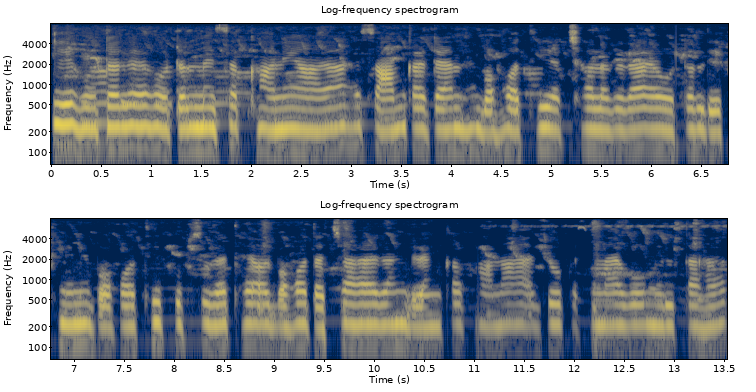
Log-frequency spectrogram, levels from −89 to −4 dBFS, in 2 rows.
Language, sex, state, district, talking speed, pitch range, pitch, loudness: Hindi, female, Bihar, Kishanganj, 180 wpm, 210-225 Hz, 215 Hz, -23 LUFS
